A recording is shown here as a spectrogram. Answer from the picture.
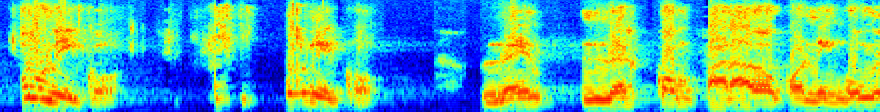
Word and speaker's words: único: hermanos es único y vamos a ponerle el acento en la u único no es Comparado con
